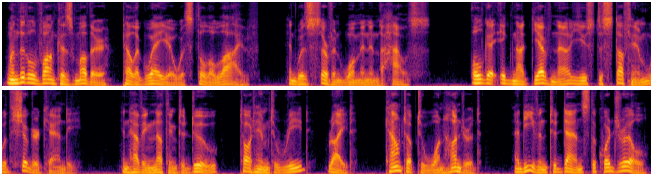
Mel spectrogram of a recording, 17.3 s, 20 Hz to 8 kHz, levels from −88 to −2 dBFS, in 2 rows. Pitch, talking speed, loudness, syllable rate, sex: 100 Hz, 155 wpm, -19 LUFS, 4.8 syllables/s, male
